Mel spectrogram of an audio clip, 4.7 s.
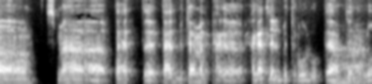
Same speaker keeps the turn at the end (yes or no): no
